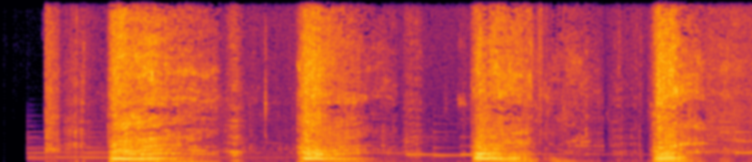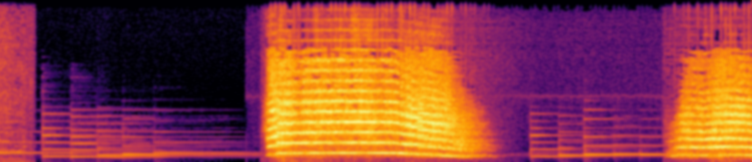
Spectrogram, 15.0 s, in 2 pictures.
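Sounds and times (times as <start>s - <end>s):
soft background music: 0.3s - 10.2s, 12.3s - 15.0s
tiger roaring: 0.5s - 7.9s.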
